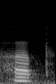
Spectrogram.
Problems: none marked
